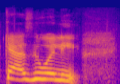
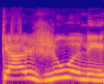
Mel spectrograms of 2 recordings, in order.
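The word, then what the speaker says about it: casually: Pronunciation सुनिएगा, इट इज नॉट कैजुअली, कैजुअली नहीं है ये, कैजुअली भी नहीं है, कैजुअली है. ट्रेजर, प्लेजर, कैजुअली, ज है ये, है ना, जैसे उस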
